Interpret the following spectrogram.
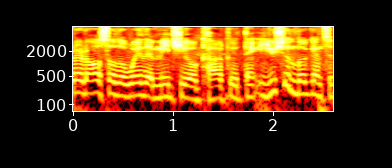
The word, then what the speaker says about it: Michio Kaku: Michio Kaku. Michio Kaku.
